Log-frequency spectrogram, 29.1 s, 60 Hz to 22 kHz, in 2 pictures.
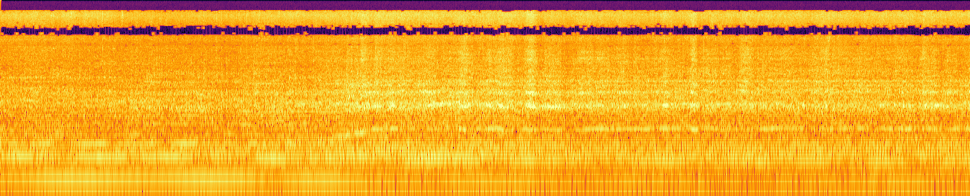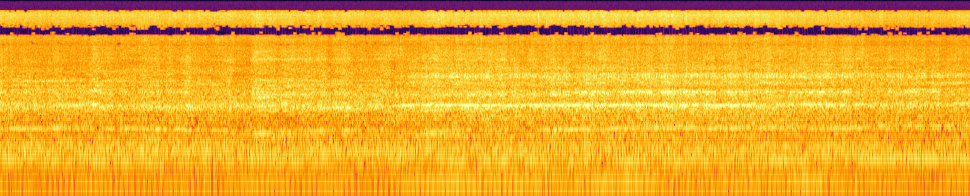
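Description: Zipper TS-22 mower's engine running steadily under way, with small shifts in pitch, on a test run with a newly fitted deck drive belt.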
